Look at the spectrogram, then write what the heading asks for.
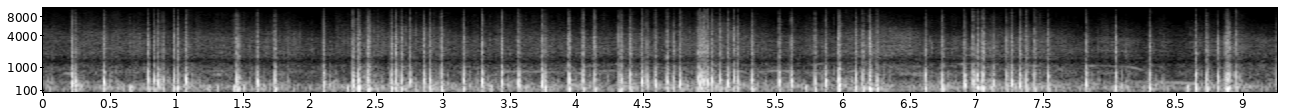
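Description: Fireworks grand finale barrage: aerial shells bursting in rapid, overlapping reports and crackles, many a second without a break.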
